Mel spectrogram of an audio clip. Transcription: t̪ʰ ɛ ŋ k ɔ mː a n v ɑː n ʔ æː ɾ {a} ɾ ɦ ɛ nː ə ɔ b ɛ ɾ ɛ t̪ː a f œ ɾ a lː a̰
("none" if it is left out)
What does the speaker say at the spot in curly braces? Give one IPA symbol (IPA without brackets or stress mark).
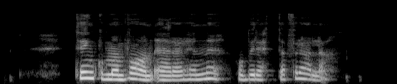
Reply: a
